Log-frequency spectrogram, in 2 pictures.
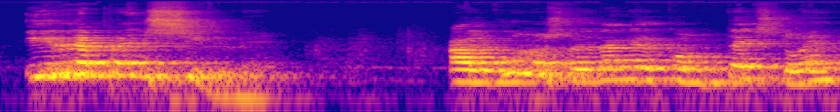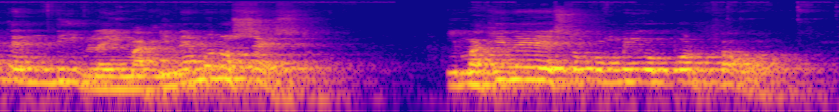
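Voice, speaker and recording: A man preaching a sermon, often acting out church members' quoted remarks in little voices. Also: sits high. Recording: echoey room, voice from a distance.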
